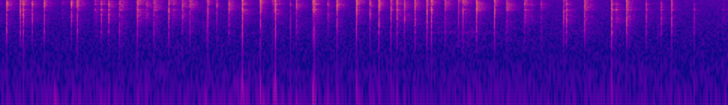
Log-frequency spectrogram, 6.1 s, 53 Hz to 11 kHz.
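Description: Long gold nails tap and scratch a small amber glass bottle and its white plastic lid, held close to the mic. About 45 quick, bright clicks land in a fast, uneven rhythm, each dying away almost at once, with faint scratchy friction between them.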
